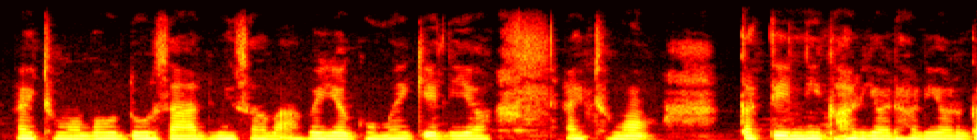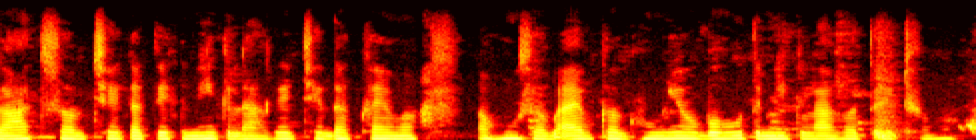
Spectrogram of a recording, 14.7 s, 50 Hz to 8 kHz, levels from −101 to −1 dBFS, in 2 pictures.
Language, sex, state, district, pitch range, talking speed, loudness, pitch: Maithili, female, Bihar, Saharsa, 160-165 Hz, 140 wpm, -18 LUFS, 165 Hz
